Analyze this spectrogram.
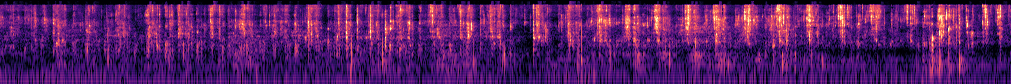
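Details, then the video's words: Slop-eating pig, hungry, making busy wet slurps and drips with stirring, splashing liquid; a louder smack near the end. "свинья ест голодный / cute pig's feeding / pig's eating slop / hungry pig"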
